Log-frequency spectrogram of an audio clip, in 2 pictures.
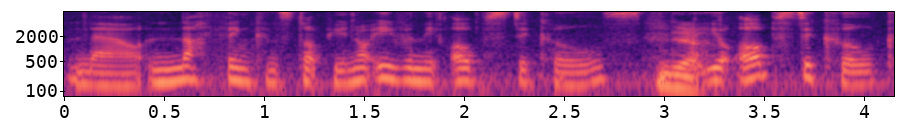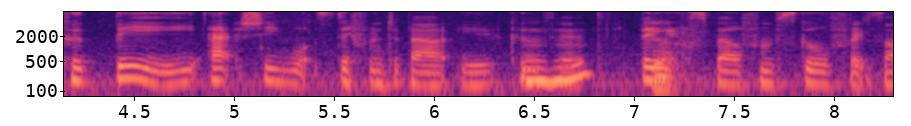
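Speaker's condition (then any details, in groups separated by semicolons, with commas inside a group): No condition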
